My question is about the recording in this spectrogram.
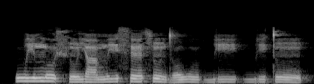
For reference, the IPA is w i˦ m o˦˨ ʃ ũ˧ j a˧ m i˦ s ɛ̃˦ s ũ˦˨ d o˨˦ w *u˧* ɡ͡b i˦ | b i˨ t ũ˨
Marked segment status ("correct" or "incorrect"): correct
